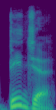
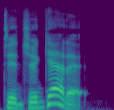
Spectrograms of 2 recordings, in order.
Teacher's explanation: The D sound at the end of did and the J sound, like Y at the beginning of you, often blend together to create a J sound, like in judge. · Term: Assimilation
